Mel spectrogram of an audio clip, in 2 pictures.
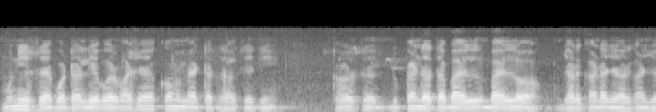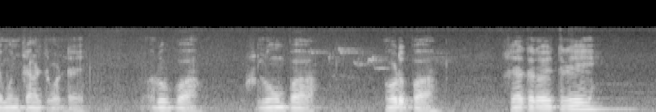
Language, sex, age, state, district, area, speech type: Goan Konkani, male, 60+, Goa, Salcete, rural, spontaneous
